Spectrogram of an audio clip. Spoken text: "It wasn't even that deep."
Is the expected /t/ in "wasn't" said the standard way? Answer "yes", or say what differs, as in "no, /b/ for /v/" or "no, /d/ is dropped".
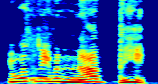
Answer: yes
